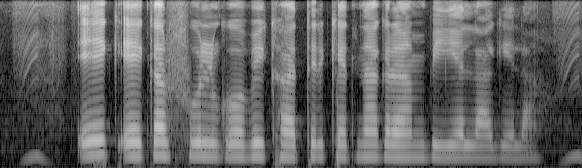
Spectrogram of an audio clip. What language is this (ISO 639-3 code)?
bho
